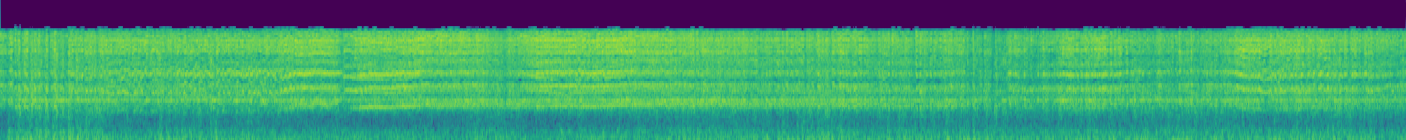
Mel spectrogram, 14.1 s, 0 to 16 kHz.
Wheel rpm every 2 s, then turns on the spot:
200, 210, 220, 230, 230, 220, 210.
none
